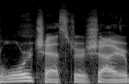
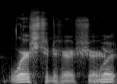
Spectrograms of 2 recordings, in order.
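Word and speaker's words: Worcestershire: verses how it's said now it's spelled Worchester Shire but they pronounce Worchester Worster Worster Worster sure no what is worst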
